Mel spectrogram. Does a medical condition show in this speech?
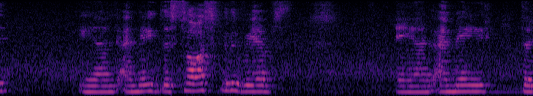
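Yes: tongue cancer; had speech therapy.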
